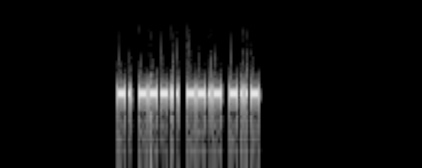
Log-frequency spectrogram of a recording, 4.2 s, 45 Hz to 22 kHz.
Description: Morse code, heard as a keyed tone, about 46 wpm, 700 Hz. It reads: N8QX
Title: USA Call Signs - 4 Characters - 45wpm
